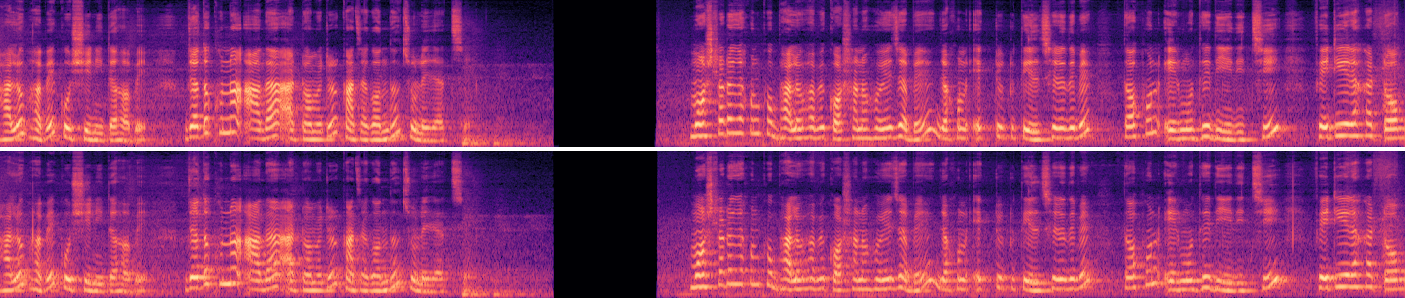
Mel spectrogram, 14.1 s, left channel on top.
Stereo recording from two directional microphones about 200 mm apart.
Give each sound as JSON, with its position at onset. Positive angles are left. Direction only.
{"t": 0.0, "sound": "a woman's voice", "side_deg": 15}
{"t": 6.9, "sound": "a woman's voice", "side_deg": 10}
